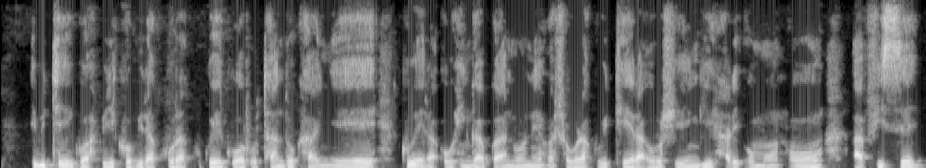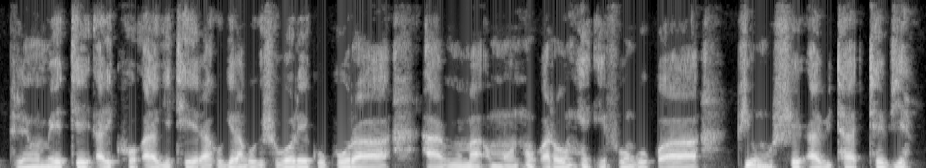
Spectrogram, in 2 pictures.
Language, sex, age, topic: Rundi, male, 36-49, agriculture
